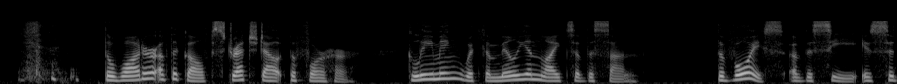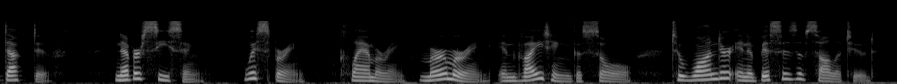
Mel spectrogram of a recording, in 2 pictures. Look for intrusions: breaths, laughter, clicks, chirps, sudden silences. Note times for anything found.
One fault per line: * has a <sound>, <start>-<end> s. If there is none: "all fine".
* has a laugh, 0.2-0.8 s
